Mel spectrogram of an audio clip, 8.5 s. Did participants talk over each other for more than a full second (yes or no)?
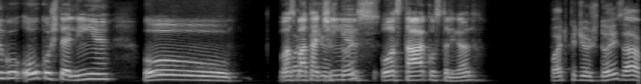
yes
